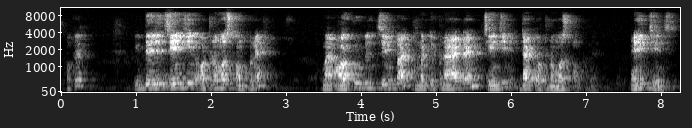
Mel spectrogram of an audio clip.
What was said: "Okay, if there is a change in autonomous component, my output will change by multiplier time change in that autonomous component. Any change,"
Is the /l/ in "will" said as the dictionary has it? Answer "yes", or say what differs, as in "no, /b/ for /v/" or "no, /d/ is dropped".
no, /n/ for /l/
